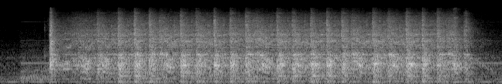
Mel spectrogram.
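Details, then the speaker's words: 1987 Chevy Astro van (description says 97) that had to be towed in, cranking but not starting: starter turns the engine over at about three even pulses a second for four seconds without catching. "and unfortunately we had to have it towed here and we had to push it in because for some reason it is cranking but it's not starting."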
